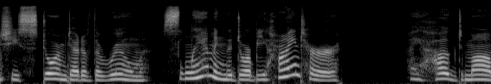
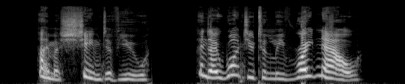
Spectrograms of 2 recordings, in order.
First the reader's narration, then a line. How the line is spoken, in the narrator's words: Furious, Mum shouted out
